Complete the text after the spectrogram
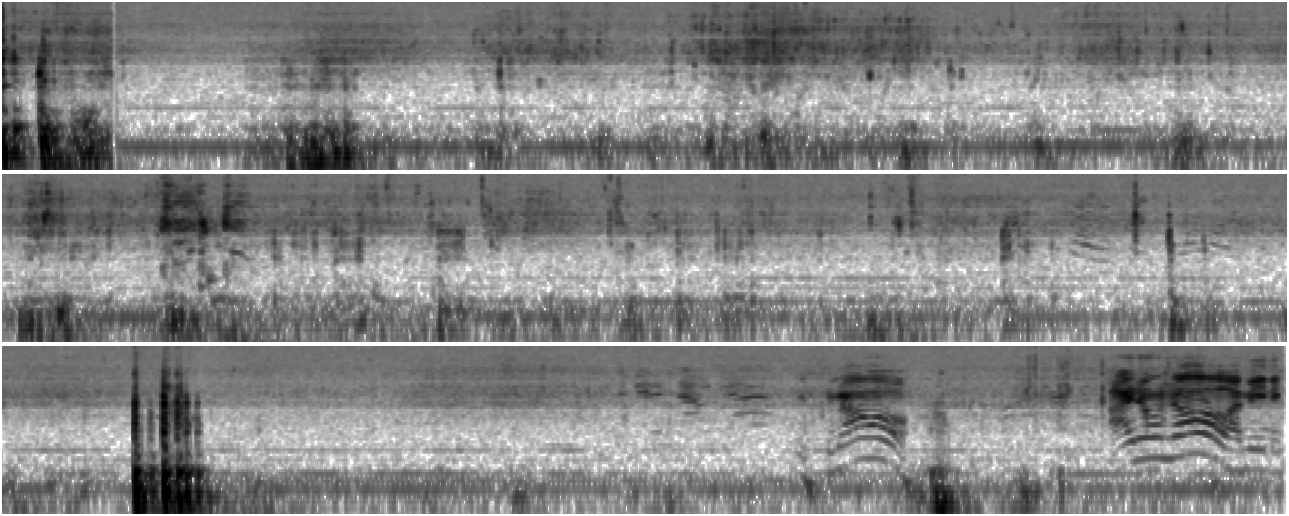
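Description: Small waves lap and splash against a kayak's hull.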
